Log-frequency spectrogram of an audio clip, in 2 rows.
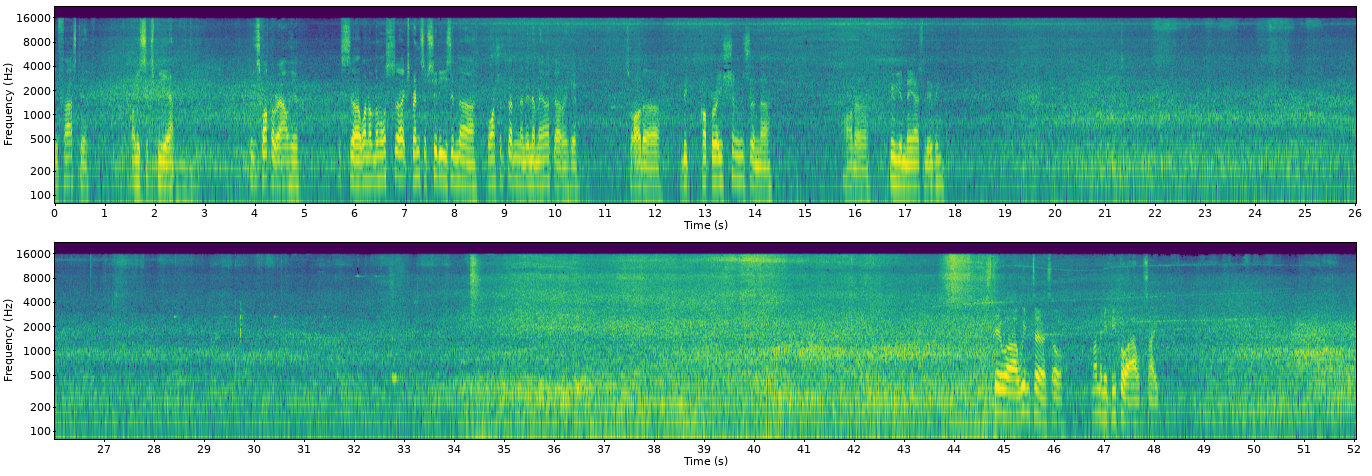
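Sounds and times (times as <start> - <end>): cars and bus passing: 0.0 - 52.0.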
